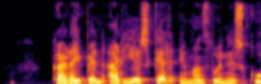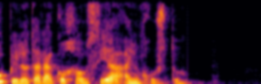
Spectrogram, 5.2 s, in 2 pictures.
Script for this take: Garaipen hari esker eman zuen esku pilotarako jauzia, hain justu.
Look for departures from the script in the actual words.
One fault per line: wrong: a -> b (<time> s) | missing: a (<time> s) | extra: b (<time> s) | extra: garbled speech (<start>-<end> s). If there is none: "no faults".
no faults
